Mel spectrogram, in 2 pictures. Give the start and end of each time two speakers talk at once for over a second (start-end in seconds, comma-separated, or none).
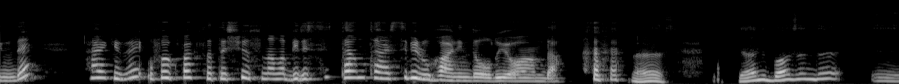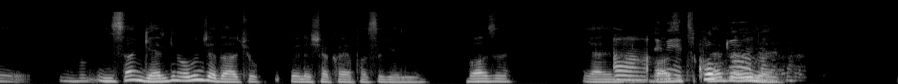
15.1-16.8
